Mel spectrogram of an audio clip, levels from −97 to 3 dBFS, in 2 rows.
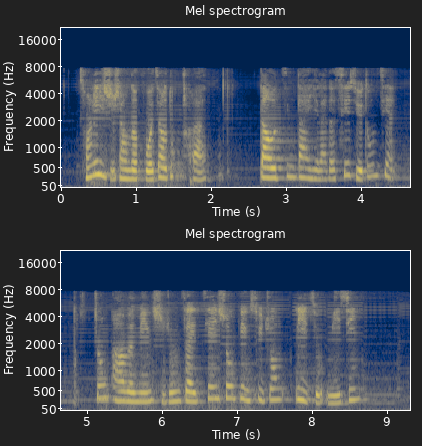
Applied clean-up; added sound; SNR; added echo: neural separator model SepFormer DNS4.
